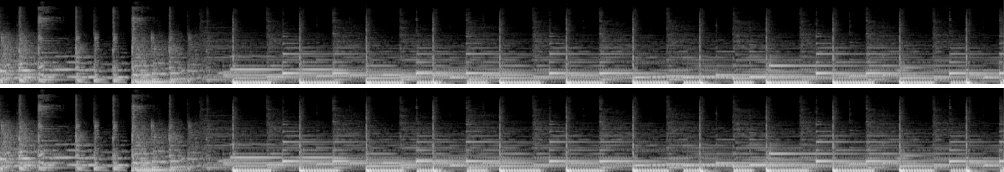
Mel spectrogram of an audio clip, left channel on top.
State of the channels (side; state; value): both; identical; correlation 1.00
